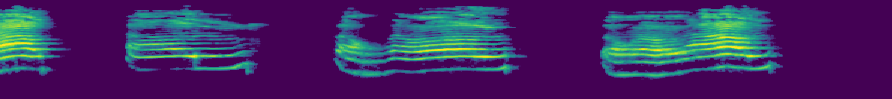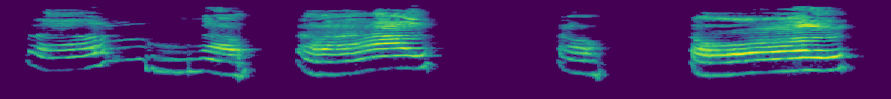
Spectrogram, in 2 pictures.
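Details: Mating-season cat yowls: eight or so loud, bent meows of uneven length, some climbing then dropping, others short and clipped, following each other with brief pauses and no other sounds.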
